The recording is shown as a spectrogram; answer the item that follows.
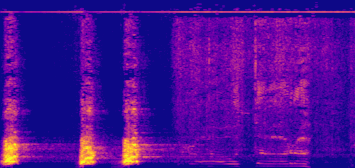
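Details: Tara, a Border Collie in search and rescue training, gives three sharp barks within about one and a half seconds, followed by a softer, drawn-out tonal whine with steady harmonics.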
